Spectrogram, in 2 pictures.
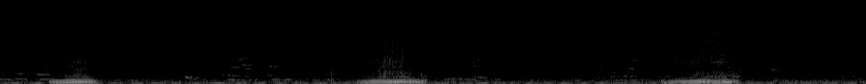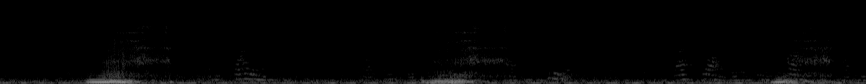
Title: sweet dreams all. Hero snoring away. #love #dog #happy #soberlife #mentalhealth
